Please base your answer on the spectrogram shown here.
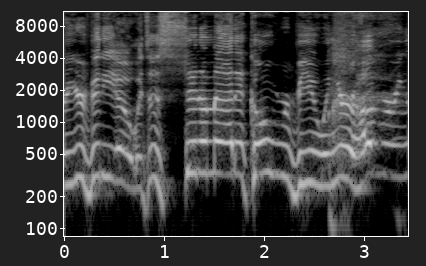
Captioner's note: guy laughs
